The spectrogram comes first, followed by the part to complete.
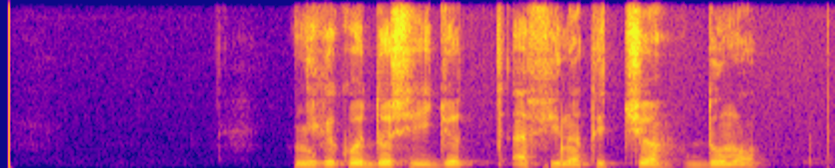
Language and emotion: Russian, angry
